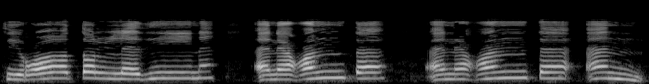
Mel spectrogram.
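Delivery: slow chanted नअबुदु व इय्याका नस्तईन; Quran recitation. Shown as a demonstration. Teacher reciting for students, slow and melodic. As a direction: recite the verse slowly and melodically.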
